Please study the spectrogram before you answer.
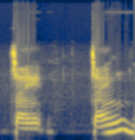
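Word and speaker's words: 책: Jadi tulisannya kan cek 넣는다 gini ya. Jadi dibaca itu ceng 넣는다. Jadi ceng dibaca eng ya.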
